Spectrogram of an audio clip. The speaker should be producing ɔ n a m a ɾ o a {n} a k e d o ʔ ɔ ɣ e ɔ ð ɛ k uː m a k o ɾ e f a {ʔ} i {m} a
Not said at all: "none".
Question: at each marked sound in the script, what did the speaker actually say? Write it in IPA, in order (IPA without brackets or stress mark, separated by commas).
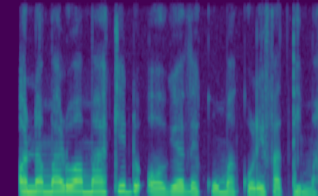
m, t, m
